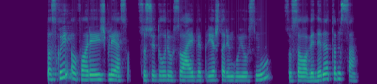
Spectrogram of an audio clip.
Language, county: Lithuanian, Alytus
